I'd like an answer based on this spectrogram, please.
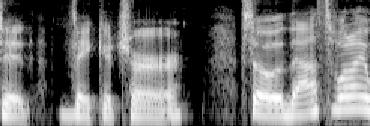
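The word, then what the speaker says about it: vacatur: Supreme Court justice Sonia Sotomayor using the word, and she pronounced it "vay-kuh-tchur," so that is what I went with and would recommend in the absence of any other definitive source.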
